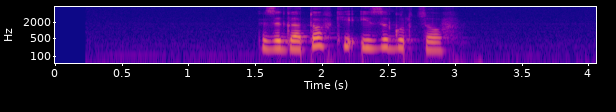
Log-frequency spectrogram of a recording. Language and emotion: Russian, neutral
